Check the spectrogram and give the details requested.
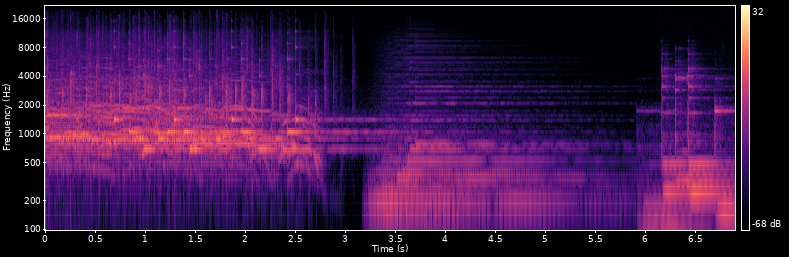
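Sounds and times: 
crowd clapping and cheering: 0.0 - 3.3
sustained electronic musical chords: 3.2 - 6.8.

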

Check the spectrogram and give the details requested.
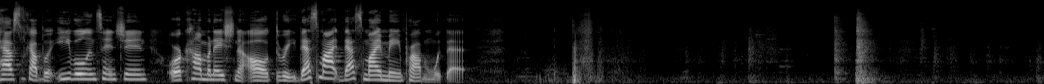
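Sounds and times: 
speech: 0.0 - 4.8
door bumping shut: 8.4 - 8.9.

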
